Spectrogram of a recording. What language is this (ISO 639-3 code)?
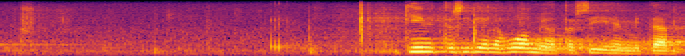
fin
